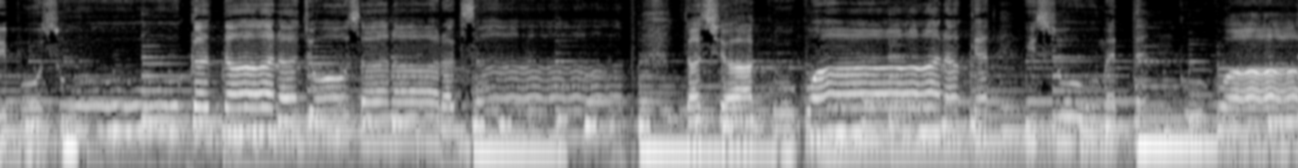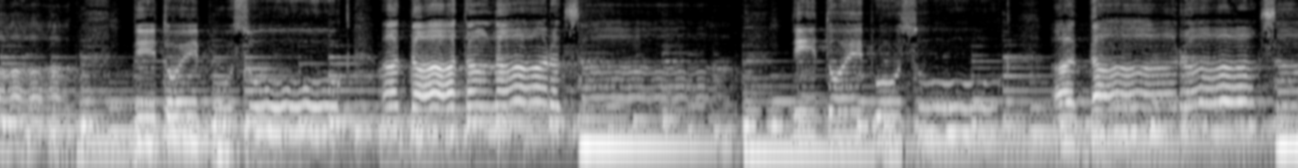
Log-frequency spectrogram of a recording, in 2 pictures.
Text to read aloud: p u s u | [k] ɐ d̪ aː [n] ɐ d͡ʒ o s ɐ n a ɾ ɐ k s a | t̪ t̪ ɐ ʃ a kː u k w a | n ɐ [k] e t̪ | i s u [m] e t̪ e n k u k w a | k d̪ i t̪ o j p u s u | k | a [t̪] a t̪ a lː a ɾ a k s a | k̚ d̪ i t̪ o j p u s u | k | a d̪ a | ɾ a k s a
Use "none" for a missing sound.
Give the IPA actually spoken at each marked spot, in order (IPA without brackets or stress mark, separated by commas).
k, n, k, m, d̪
